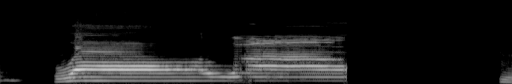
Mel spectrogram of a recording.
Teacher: এই অক্ষরটা দুই ঠোঁট গোল হবে, ঠিক আছে, দুই ঠোঁটটা গোল হবে। যদি গোল না হয় তাহলে কিন্তু হবে না।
